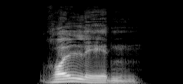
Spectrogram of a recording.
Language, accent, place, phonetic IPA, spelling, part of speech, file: German, Germany, Berlin, [ˈʁɔlˌlɛːdn̩], Rollläden, noun, De-Rollläden.ogg
- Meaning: plural of Rollladen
